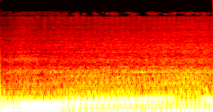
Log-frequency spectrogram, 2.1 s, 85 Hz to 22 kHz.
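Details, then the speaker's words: 2001 Toyota Sequoia, about 250,000 miles, warmed up (misfires only when warm), P0300-series code: deep rumble stumbling unevenly at half throttle, fine at light throttle; cylinder 1 misfire from a failed ignition coil. "watch when i go like half throttle the check engine light will probably come on that's definitely a misfire here it's chugging along it's cylinder number one is not working"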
